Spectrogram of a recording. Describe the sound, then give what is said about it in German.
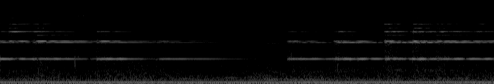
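A bell rings twice in quick succession at a monastery gate at night. The two sustained, bright metallic rings are separated by a brief pause and sound faint over a steady low hum. “Da läutete es 2-mal kurz nacheinander an der Pforte.”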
